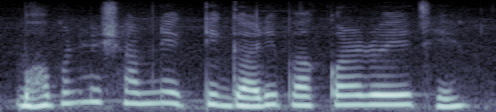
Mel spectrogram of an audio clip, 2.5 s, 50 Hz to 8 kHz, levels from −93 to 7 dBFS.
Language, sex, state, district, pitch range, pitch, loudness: Bengali, female, West Bengal, Alipurduar, 230-270 Hz, 250 Hz, -15 LUFS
